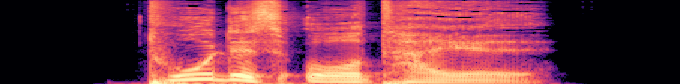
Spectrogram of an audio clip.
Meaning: death warrant, execution warrant
- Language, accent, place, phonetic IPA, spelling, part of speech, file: German, Germany, Berlin, [ˈtoːdəsˌʔʊʁtaɪ̯l], Todesurteil, noun, De-Todesurteil.ogg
